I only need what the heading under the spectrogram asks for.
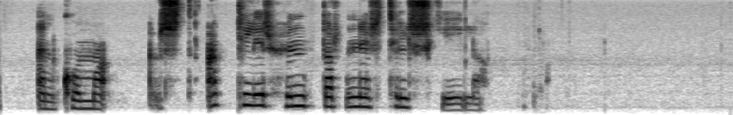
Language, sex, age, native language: Icelandic, male, 11, Icelandic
